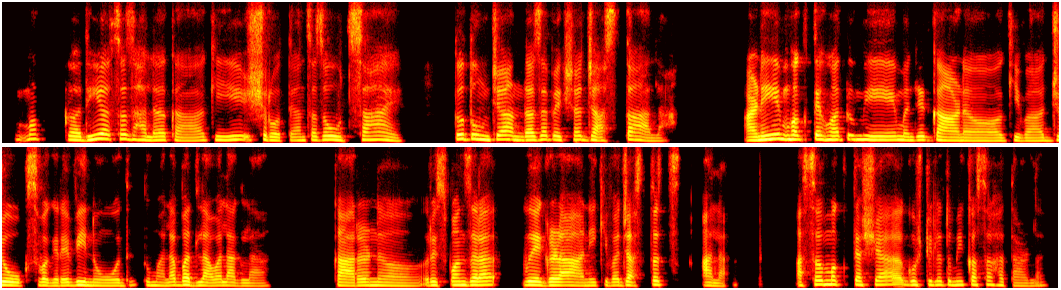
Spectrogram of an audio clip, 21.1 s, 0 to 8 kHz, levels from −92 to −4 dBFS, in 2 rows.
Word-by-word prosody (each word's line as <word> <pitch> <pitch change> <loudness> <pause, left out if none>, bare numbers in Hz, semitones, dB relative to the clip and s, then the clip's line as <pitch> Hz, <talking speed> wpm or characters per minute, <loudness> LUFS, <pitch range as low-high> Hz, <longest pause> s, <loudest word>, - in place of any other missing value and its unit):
मग 250 +4 -5 0.3
कधी 205 +2 +2
असं 260 0 +2
झालं 200 -4 -1
का, 170 -1 -5
की 205 +1 -1
श्रोत्यांचा 185 -2 -2
जो 210 +2 0
उत्साह 210 +3 -1
आहे 195 -6 -2 0.6
तो 250 - +6
तुमच्या 230 -2 +3
अंदाजापेक्षा 205 0 0
जास्त 175 +1 -1
आला. 165 -8 -2 0.9
आणि 210 +7 +7
मग 235 -3 +4
तेव्हा 215 -2 +5
तुम्ही 205 -3 +2
म्हणजे 200 -1 0
गाणं 165 -3 +1
किंवा 165 -2 -4
जोक्स 185 -3 +2
वगैरे 170 -1 0
विनोद 165 -3 -1
तुम्हाला 180 -1 -3
बदलावा 175 -3 +1
लागला? 160 -3 -5 0.7
कारण 180 +1 +2
अ, 165 -1 -6
रिस्पॉन्स 200 +1 +1
जरा 200 +1 +4 0.3
वेगळा 185 -2 +5
आणि 170 0 -3
किंवा 180 -1 -4
जास्तच 205 +4 -1 0.2
आला. 155 -3 -1 0.8
असं 225 -1 +1
मग 230 0 +1
तशा 215 - 0
गोष्टीला 205 0 -2
तुम्ही 205 0 -1
कसं 215 0 -2
हाताळलात? 160 -3 -10
195 Hz, 125 wpm, -24 LUFS, 170-210 Hz, 0.9 s, आणि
